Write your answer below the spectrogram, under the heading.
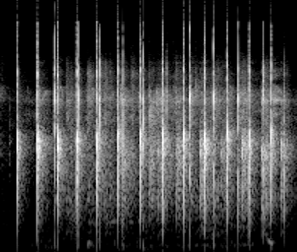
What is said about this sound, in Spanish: a la cual pido un aplauso para ella.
